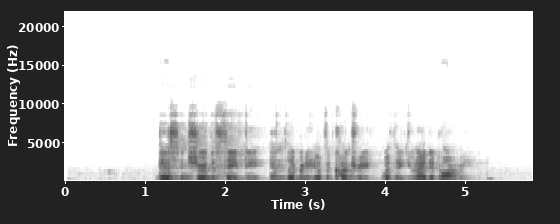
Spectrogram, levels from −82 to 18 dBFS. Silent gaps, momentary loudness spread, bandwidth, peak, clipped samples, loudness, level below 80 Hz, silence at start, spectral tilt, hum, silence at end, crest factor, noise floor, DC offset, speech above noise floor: none; 11 LU; 9.6 kHz; -2 dBFS; under 0.1%; -18 LUFS; -72 dBFS; 1.15 s; 0 dB/octave; none; 0.85 s; 18 dB; -67 dBFS; under 0.1%; 49 dB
